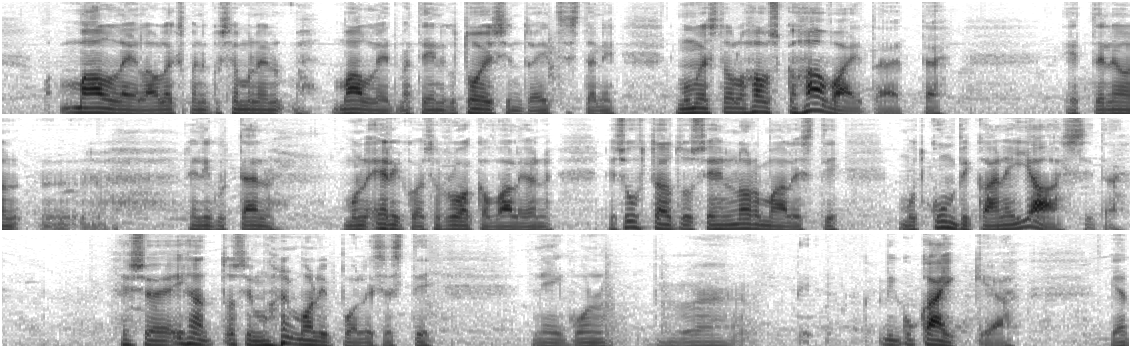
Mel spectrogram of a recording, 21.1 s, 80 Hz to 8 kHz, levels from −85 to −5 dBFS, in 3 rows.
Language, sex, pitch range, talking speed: Finnish, male, 90-120 Hz, 135 wpm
